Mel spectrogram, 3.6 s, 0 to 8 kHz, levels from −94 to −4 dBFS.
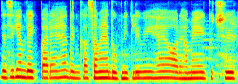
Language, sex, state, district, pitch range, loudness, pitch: Hindi, female, Bihar, Katihar, 215-230 Hz, -14 LUFS, 225 Hz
